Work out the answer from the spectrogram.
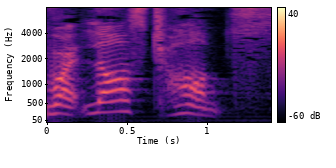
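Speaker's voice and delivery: put-on London English accent. Announcing a last chance, London accent. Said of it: "So that's my best English accent".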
